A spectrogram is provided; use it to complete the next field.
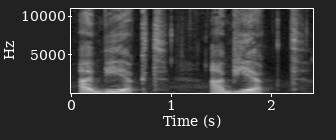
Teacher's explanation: The ye would be influencing the b. Our tongue would go to a really high and forward position, and there would be a slight buzz sound in the b. It would be объект, объект. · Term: palatalization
